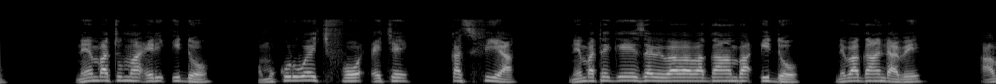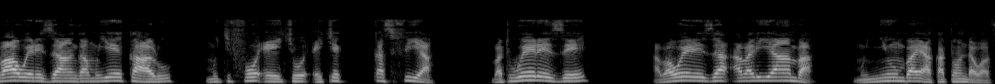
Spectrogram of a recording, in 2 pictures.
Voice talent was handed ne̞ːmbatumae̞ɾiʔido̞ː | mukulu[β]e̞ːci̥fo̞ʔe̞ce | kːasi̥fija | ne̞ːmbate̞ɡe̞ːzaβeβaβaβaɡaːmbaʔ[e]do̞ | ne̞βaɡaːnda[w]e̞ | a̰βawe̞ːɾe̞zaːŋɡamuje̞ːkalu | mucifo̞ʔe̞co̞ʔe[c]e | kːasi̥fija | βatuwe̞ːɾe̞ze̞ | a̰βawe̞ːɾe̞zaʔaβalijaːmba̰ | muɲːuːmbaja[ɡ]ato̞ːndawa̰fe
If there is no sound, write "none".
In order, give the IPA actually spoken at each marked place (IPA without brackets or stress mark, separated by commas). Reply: w, i, β, c, k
